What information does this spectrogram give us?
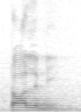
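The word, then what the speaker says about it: Ptolemy: टॉलमी, P silent होता है, okay, तो है ना? पी क्या होता है? साइलेंट होता है। जैसे साइकोलॉजी है ना, तो टॉलमी road geography of India in second century AD.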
